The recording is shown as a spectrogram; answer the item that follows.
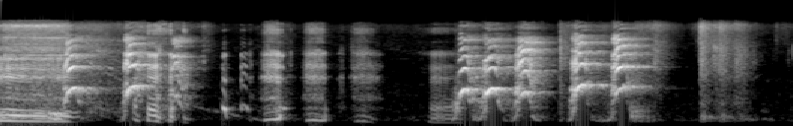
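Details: Pet dog at home barking at a vacuum cleaner it is wary of; machine hum at the start, then bursts of sharp barks and yelps mixed with brief clicks and a person's voice nearby.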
